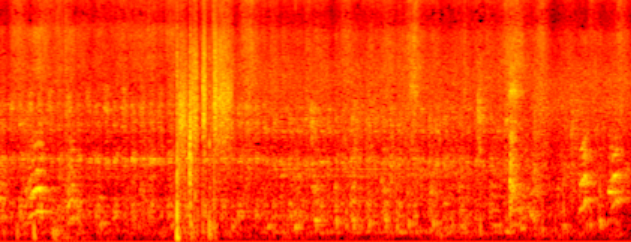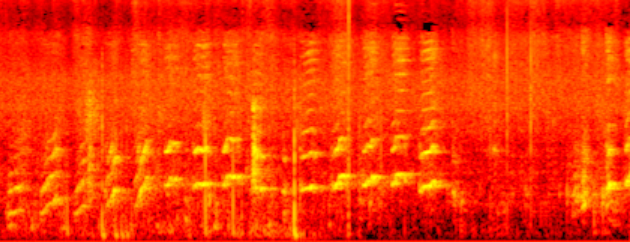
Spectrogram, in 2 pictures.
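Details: Three-week-old Bernese Mountain Dog puppies give short, squeaky whimpers in quick irregular series, rising and falling, with faint rustling and breathy sounds throughout.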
